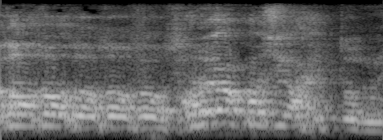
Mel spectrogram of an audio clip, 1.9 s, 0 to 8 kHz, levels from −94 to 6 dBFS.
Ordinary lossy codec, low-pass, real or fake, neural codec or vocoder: none; 7.2 kHz; real; none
